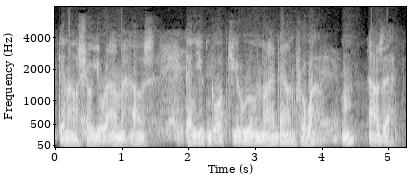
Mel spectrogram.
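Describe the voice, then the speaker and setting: Very deep-voiced, coaxing husband. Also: male voice, sing-song, a little fast, gravelly, heavily acted. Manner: folksy, hesitant, coaxing, repeats himself. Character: genial, coaxing married man, soothing, quietly hypnotic. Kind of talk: old-time radio drama acting. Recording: muffled old radio broadcast, music behind.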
